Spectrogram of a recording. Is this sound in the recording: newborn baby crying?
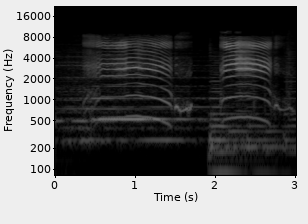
yes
